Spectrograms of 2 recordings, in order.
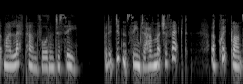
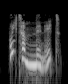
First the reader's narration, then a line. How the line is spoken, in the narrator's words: I exclaimed, almost wanting to laugh at the situation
